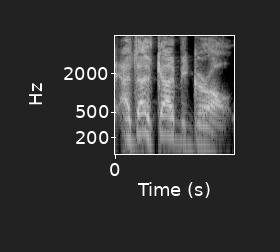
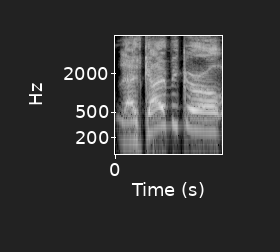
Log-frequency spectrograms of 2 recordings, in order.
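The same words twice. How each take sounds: First: Louder, eager guess; excited guess. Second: Higher, louder repeat of the guess; more excited. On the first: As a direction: lean in, thrilled. Guessing who joined, excited. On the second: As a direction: push it up with delight. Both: Real, not acted.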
